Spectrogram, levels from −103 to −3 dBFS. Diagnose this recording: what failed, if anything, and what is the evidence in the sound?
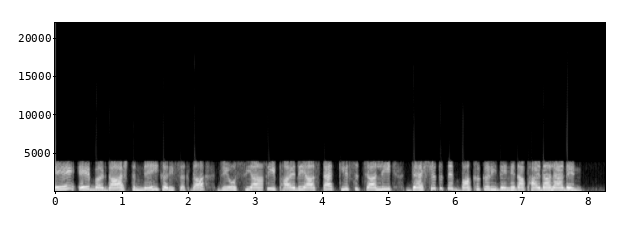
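iLBC codec throughout, a codec-stage fault: the speech is band-limited to 4 kHz and sounds plainly rough and synthetic, which fits 13.33 kbps iLBC with 30 ms frames.

Lost iLBC frames at 3.06–3.14 s, just before "फायदे आस्तै", and at 6.80–6.84 s, a network-stage fault: the decoder repeats the last pitch cycle with added noise, giving a brief buzzy held vowel. The gaps fit two frames and one frame.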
